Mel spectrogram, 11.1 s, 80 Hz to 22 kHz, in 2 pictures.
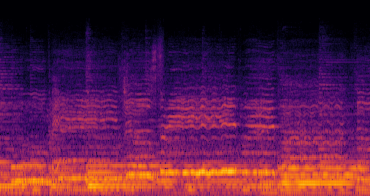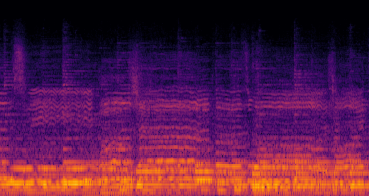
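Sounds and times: acoustic guitar: 0.0 - 11.0
group singing a carol: 0.0 - 11.0
keyboard: 0.0 - 11.0.

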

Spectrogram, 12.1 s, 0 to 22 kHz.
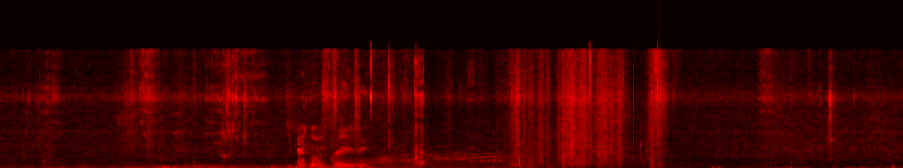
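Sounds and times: rustling against cushions: 6.7 - 9.1.

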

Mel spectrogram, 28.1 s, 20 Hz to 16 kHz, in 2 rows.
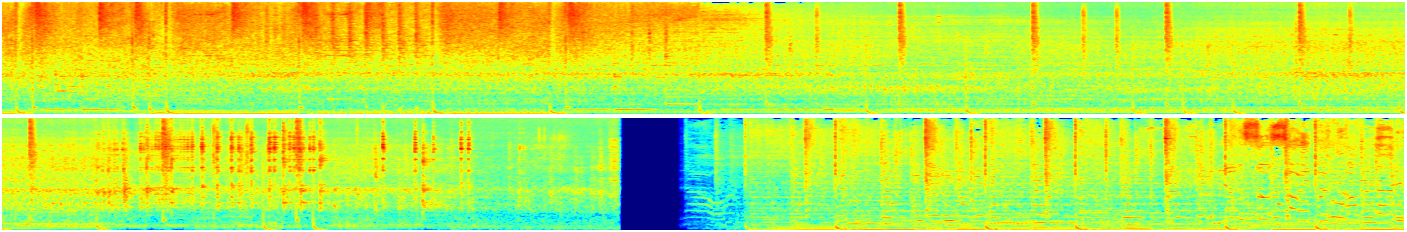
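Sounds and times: background music with steady beat: 0.0 - 18.4, 20.9 - 28.0
tractor diesel engine under load: 0.0 - 20.2, 21.6 - 28.0.

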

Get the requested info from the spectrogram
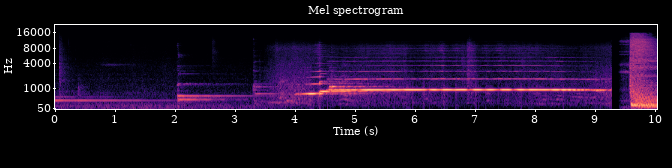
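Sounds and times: wooden flute long high note: 3.5 - 9.3.

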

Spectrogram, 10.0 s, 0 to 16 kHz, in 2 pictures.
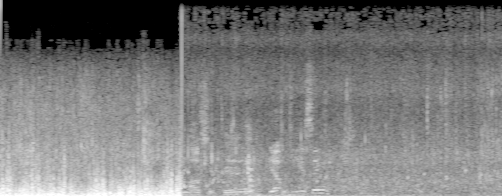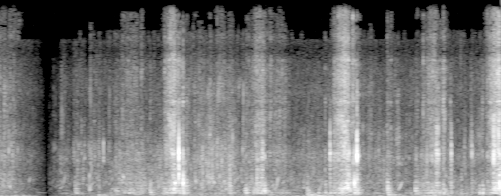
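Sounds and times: water slapping against a hull: 0.0 - 10.0.

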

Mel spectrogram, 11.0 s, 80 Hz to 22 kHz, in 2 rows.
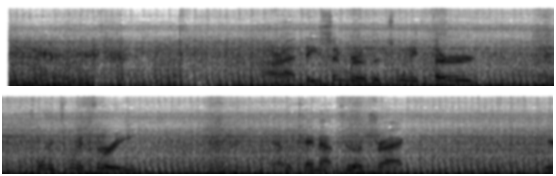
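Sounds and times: dirt bike engine running: 0.1 - 11.0.

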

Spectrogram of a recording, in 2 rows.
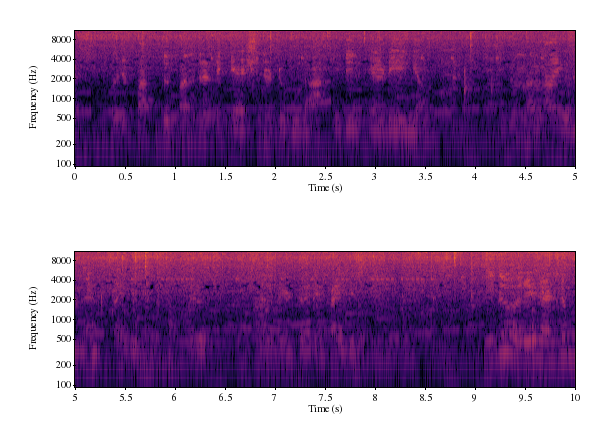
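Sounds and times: onions sizzling in oil: 0.0 - 10.0.

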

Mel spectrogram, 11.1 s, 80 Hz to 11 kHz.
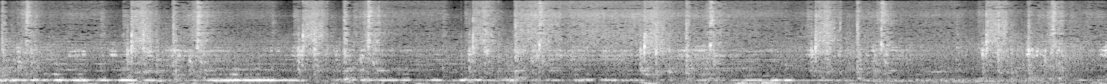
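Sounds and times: machine clicks: 0.0 - 4.0, 4.6 - 5.6, 6.4 - 7.4, 8.1 - 9.2, 9.8 - 10.9
packing machine hiss: 0.2 - 11.0.

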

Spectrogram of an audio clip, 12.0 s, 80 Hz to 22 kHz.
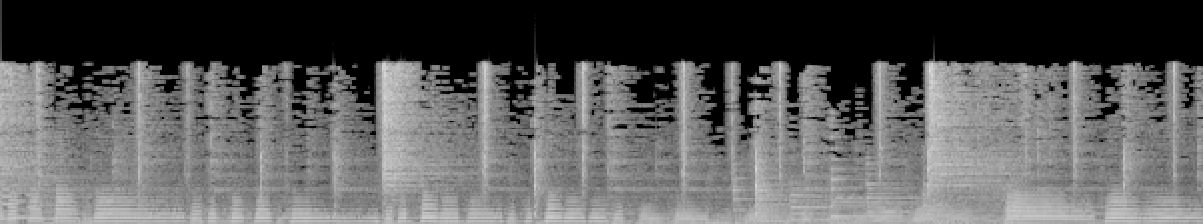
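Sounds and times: brass lead melody: 0.0 - 12.0
drums with cymbal strikes: 0.0 - 12.0
upright bass: 0.0 - 12.0.

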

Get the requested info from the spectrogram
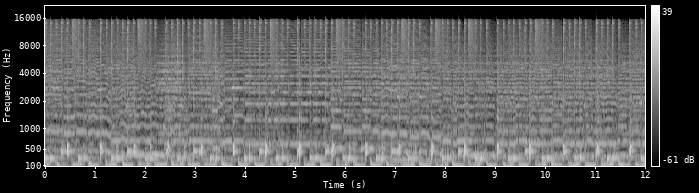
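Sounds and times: drums keeping steady beat: 0.0 - 12.0
sustained melody line: 0.0 - 12.0.

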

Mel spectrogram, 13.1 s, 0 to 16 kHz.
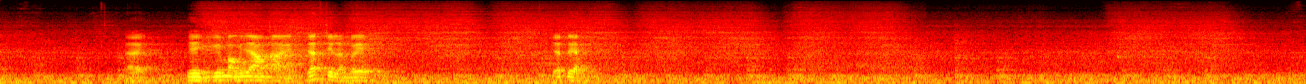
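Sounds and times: low room rumble: 0.0 - 13.0.

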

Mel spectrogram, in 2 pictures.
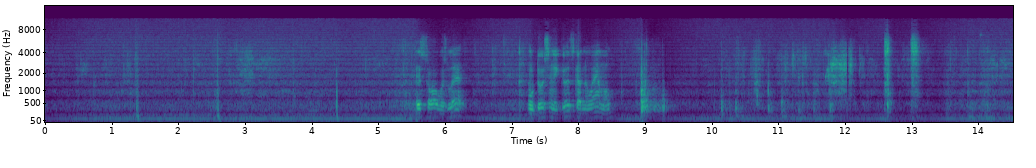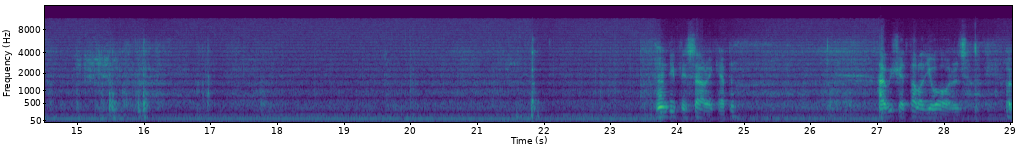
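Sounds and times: film soundtrack hiss and hum: 0.0 - 29.0.

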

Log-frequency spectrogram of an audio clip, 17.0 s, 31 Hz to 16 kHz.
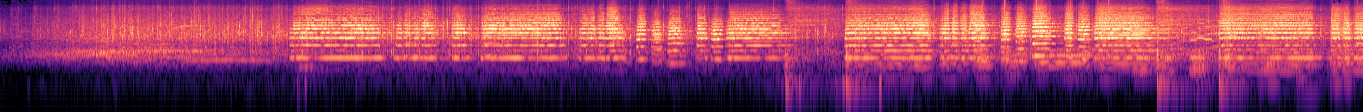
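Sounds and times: applause: 0.0 - 17.0
military brass band playing: 3.6 - 17.0.

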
